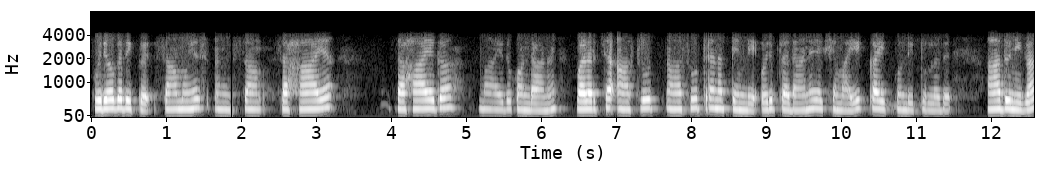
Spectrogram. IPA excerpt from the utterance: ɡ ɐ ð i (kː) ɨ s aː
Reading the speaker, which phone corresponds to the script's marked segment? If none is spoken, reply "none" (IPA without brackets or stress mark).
kː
